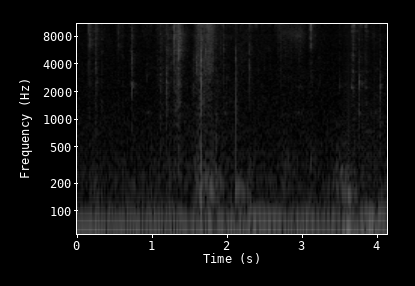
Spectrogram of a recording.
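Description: A solid orange striped soap bar is held in the hand and carved with a blade into curls. Soft, crisp scraping and short bright ticks repeat over a steady low hum, with a slightly louder cut near the end.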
